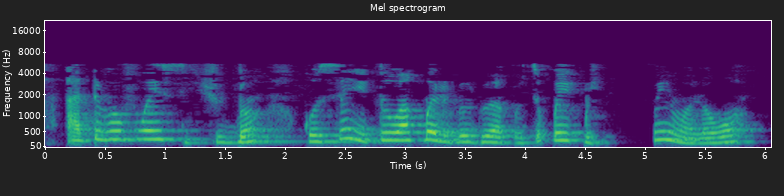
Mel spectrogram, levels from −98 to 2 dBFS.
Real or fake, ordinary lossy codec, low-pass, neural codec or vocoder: real; MP3, 24 kbps; 5.4 kHz; none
